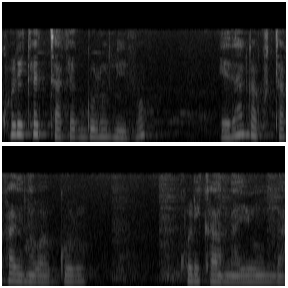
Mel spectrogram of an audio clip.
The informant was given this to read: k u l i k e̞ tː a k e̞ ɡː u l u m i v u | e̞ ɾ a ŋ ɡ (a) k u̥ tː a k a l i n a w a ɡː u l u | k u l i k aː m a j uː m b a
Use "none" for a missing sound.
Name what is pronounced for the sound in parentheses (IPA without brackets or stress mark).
a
